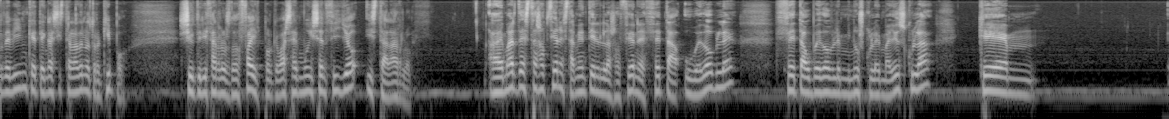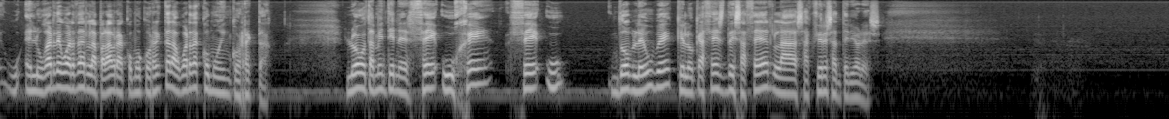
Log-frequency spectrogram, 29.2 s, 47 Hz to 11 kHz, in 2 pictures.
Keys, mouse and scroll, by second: 24.9-25.7 scroll down 1, 25.7-26.4 scroll down 1, 26.4-28.5 scroll down 1, 28.5-29.2 scroll down 1.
